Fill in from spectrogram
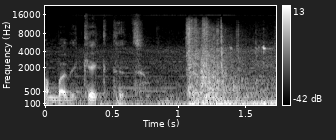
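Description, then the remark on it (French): Brief voice sounds, then an individual kicks in the cockpit door with a sudden loud crash about halfway through, followed by a sustained rattling, noisy clatter. “Mais avant que j'aie le temps de comprendre, un individu a enfoncé la porte du cockpit d'un coup de pied.”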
